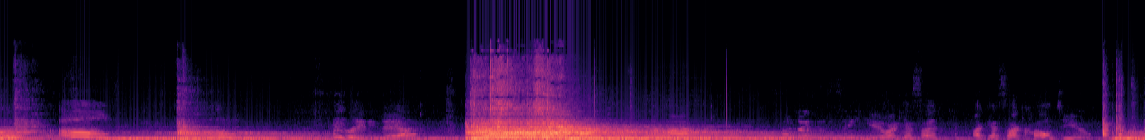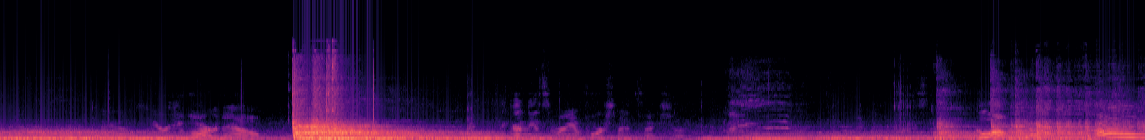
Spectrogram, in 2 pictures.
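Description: A woman speaks with animation outdoors, close by.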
